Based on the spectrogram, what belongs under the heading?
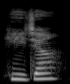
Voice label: "hijañ", Apatani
